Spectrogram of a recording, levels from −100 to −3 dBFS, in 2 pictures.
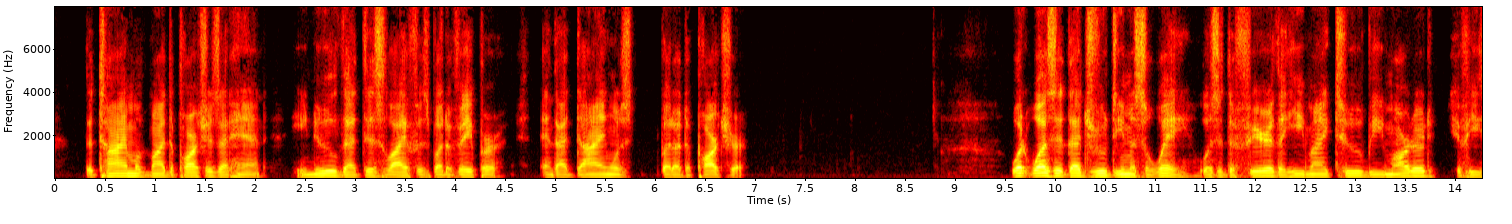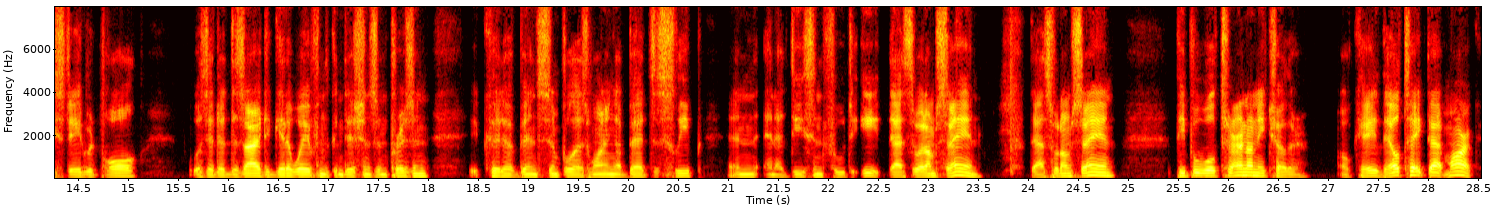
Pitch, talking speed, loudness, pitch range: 110 Hz, 200 wpm, -25 LUFS, 100-115 Hz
